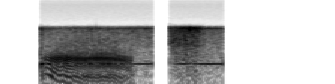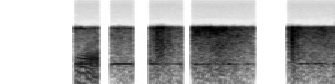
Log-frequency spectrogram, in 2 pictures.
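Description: A Pekingese snores in rough, rasping breaths, with pauses between bursts.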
